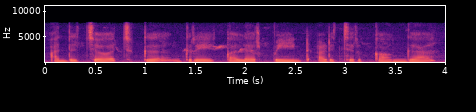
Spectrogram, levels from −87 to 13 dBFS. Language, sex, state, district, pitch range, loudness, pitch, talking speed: Tamil, female, Tamil Nadu, Nilgiris, 200-220 Hz, -18 LUFS, 210 Hz, 90 wpm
